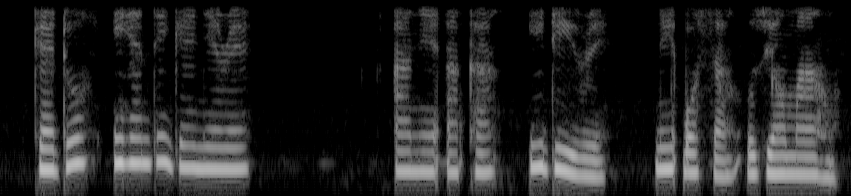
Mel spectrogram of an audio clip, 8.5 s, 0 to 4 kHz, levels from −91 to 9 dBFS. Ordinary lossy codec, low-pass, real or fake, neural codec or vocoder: none; 3.6 kHz; real; none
